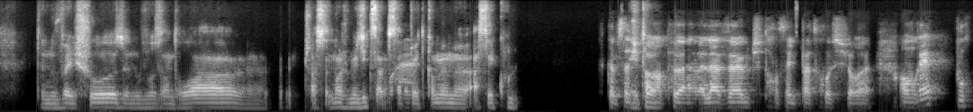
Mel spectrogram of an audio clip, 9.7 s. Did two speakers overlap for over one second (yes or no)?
no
